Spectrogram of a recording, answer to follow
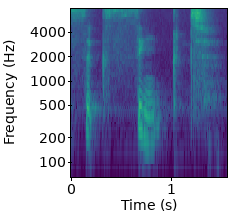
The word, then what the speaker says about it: succinct: And the last one, succinct, this is quite difficult because we have the ng sound at the end, so it's succinct instead.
